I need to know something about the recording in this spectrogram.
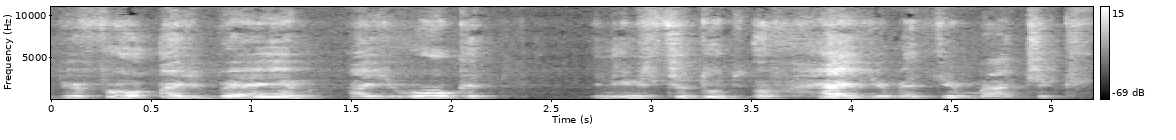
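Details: Researcher with ALS and speech issues, described as a severe but not the most severe speech impediment; dysarthria (ALS).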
